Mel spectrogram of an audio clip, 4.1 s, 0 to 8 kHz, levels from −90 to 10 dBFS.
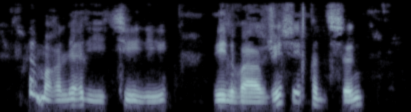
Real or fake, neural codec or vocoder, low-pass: real; none; 7.2 kHz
